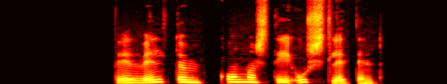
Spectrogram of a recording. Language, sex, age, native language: Icelandic, female, 40-49, Icelandic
